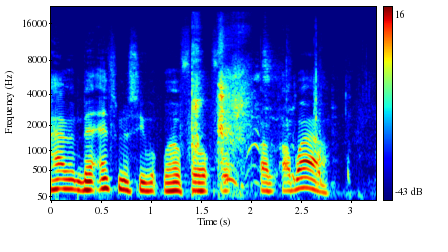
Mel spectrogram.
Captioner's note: laughs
